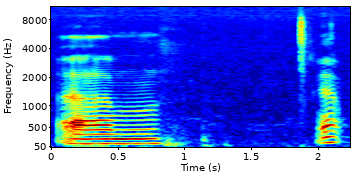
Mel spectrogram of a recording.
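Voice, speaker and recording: Flat, gravelly man introducing himself. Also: on the low side. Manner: halting, with many fillers. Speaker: panel speaker. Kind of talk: self-introduction.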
